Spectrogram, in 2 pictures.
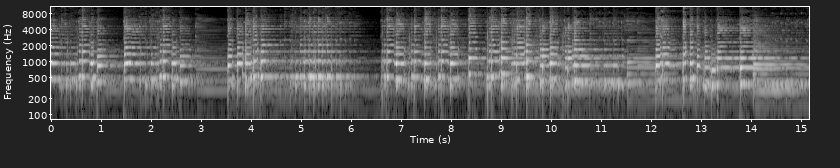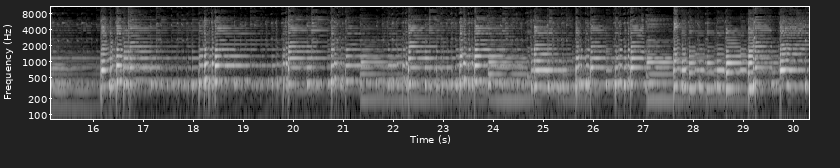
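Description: Solo Persian tar playing the instrumental answer to the vocal line in dastgah Shur: a flowing melody of plucked notes, with stretches of fast repeated strokes on held notes, in phrases separated by a few short breaks.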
